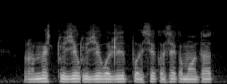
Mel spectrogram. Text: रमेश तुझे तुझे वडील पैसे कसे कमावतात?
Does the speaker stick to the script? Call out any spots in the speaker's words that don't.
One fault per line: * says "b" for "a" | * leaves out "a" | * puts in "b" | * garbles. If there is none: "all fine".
all fine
